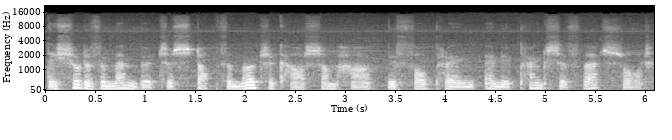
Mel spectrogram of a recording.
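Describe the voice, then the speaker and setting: A man's voice: lowish voice, moderate pace, a little hiss or hum, poor audio. A man narrating a storybook as a storyteller, reading from a scripted text.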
